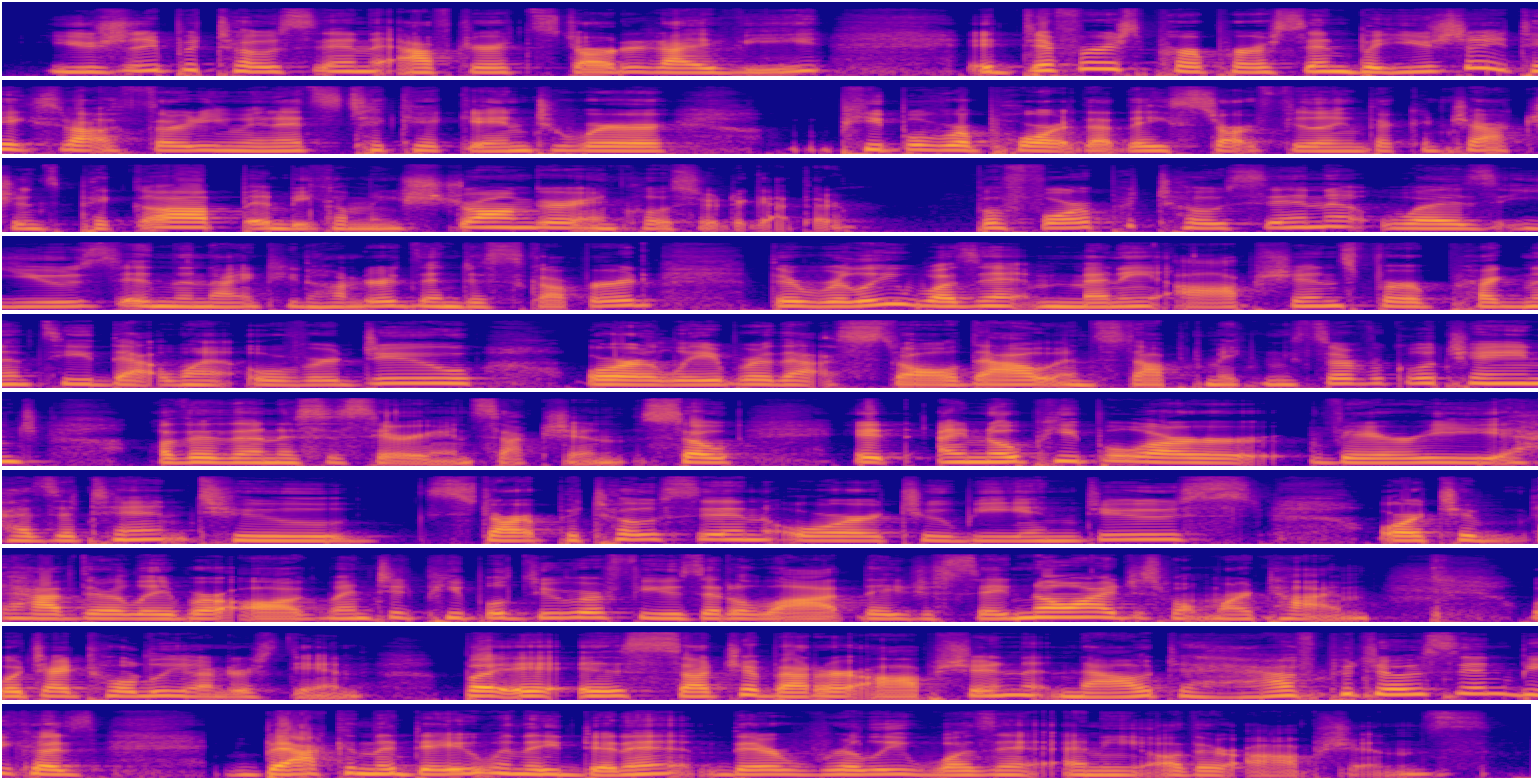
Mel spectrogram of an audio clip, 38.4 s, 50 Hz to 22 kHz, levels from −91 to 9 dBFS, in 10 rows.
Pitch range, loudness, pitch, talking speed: 195-235 Hz, -20 LUFS, 210 Hz, 215 wpm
